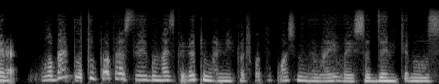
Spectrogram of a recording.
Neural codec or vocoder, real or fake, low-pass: codec, 44.1 kHz, 0.9 kbps, DAC; fake; 14.4 kHz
